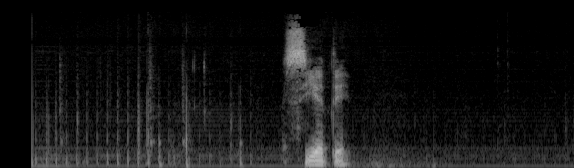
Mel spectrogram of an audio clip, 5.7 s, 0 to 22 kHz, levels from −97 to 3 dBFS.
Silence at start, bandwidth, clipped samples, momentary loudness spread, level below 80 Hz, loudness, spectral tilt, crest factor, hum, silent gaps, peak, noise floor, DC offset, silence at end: 1.45 s; 15.5 kHz; under 0.1%; 30 LU; -66 dBFS; -28 LUFS; -3 dB/octave; 24 dB; none; none; -14 dBFS; -70 dBFS; under 0.1%; 2.25 s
